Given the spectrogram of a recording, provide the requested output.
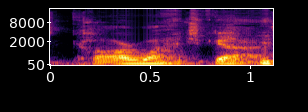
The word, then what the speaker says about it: Karwaczka: Well, I'm asking for people, if you see this and you see my signs and they're like, how do you say that weird last name? It's Karwaczka.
